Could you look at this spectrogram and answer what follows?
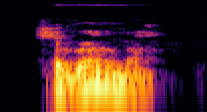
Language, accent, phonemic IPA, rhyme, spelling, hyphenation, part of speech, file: English, Southern England, /plɪˈɹəʊmə/, -əʊmə, pleroma, ple‧ro‧ma, noun / proper noun, LL-Q1860 (eng)-pleroma.wav
- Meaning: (noun) A plant of the genus Pleroma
